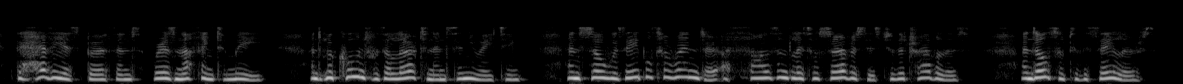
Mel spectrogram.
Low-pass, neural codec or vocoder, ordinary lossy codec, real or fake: 7.2 kHz; none; MP3, 24 kbps; real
